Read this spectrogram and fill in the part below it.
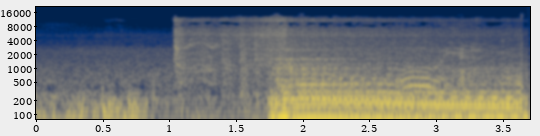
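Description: An engine cranks briefly, then a 2012 Cadillac Escalade EXT's 6.2-litre V8 catches and settles into a loud, deep, throaty idle, recorded up close, after some muffled background noise and movement.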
